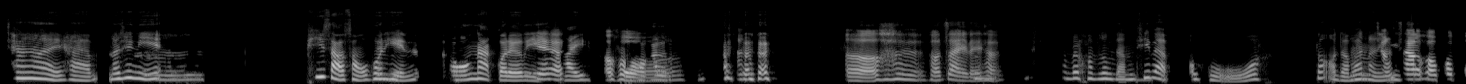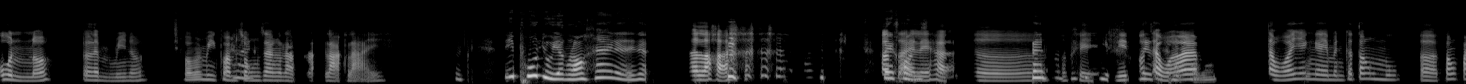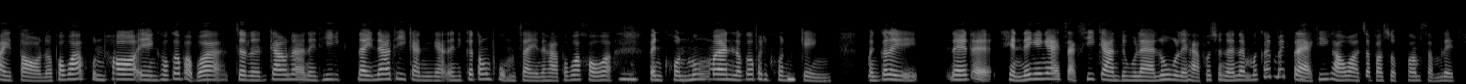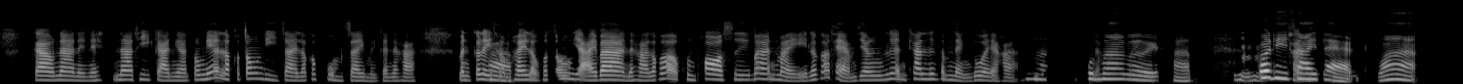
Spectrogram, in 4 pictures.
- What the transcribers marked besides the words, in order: chuckle; sad: "ช ใช่"; chuckle; other noise; in English: "เซนซิทิฟ"; unintelligible speech; chuckle
- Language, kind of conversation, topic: Thai, podcast, คุณมีความทรงจำในครอบครัวเรื่องไหนที่ยังทำให้รู้สึกอบอุ่นมาจนถึงวันนี้?
- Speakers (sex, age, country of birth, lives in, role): female, 35-39, Thailand, Thailand, guest; female, 50-54, Thailand, Thailand, host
